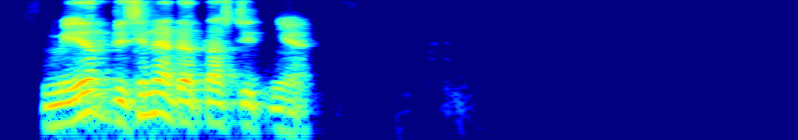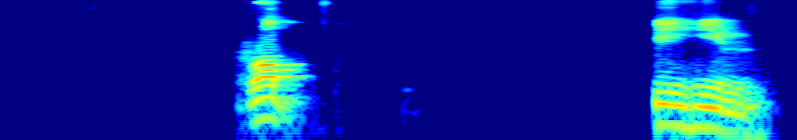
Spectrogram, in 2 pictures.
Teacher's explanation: Dalam tulisan itu ada huruf nunnya, tapi dalam pembacaan nunnya itu hilang. · Jadi benar-benar nunnya itu hilang masuk ke dalam huruf ro, mir rabbihim. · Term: idgham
